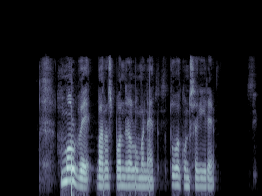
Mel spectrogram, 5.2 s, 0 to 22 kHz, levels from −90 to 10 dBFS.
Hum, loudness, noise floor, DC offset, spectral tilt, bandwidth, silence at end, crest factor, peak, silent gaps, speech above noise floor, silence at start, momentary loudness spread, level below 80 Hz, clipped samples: none; -20 LUFS; under -90 dBFS; under 0.1%; -5.5 dB/octave; 8 kHz; 0.95 s; 20 dB; -2 dBFS; none; over 70 dB; 0.85 s; 23 LU; -54 dBFS; under 0.1%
